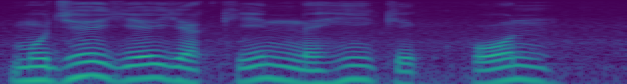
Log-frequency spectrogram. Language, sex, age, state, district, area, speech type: Urdu, male, 18-30, Bihar, Gaya, rural, spontaneous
